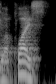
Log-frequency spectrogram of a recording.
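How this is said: The name is said with an American pronunciation. "Americans would say Laplace"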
